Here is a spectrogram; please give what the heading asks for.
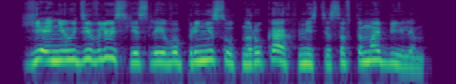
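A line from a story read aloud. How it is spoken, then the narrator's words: Laughing. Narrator (Russian): засмеялся Мельников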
